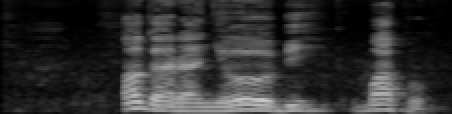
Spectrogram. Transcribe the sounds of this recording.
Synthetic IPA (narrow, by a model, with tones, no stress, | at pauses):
ɔ˦ɡa˨ɾa˨ɲo˨˦o˦bi˦ɡ͡ba˦pʊ˨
